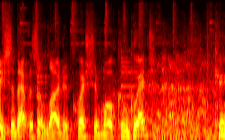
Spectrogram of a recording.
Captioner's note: laughter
